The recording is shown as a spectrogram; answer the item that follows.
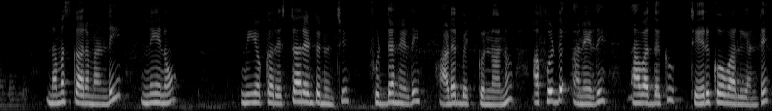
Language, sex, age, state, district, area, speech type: Telugu, female, 30-45, Telangana, Karimnagar, rural, spontaneous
